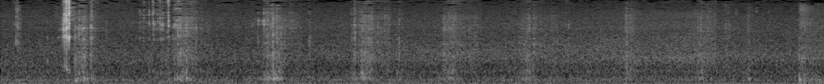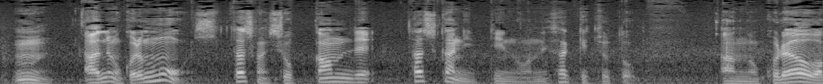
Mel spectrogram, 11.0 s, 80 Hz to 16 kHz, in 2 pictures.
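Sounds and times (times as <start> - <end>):
person biting and chewing thick-cut potato chips: 0.0 - 5.1
speech: 5.6 - 10.9.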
